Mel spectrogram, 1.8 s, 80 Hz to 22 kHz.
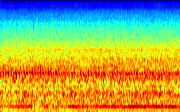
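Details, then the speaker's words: Used car with nearly 146,000 miles, cold start, earlier engine noise suspected to be timing chain; smooth even idle hum, steady pitch, no ticking or knocking; sounds healthy. "Okay, I would say it sounds healthy."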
